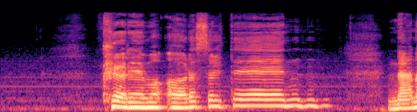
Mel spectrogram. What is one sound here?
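A young man sings loudly and close by.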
